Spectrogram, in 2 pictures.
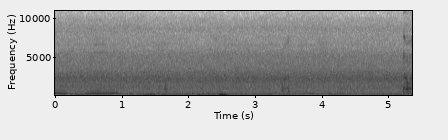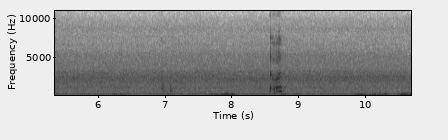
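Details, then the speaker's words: Newborn baby girl hiccuping loudly while trying to yawn: brief, sharp little catches every couple of seconds against quiet room noise. "loud baby hiccup - father and mother are surprised with loud baby hiccup Baby is supposed to yawn but she hiccups at the same time. Mother mentions baby has a loud hiccup"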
